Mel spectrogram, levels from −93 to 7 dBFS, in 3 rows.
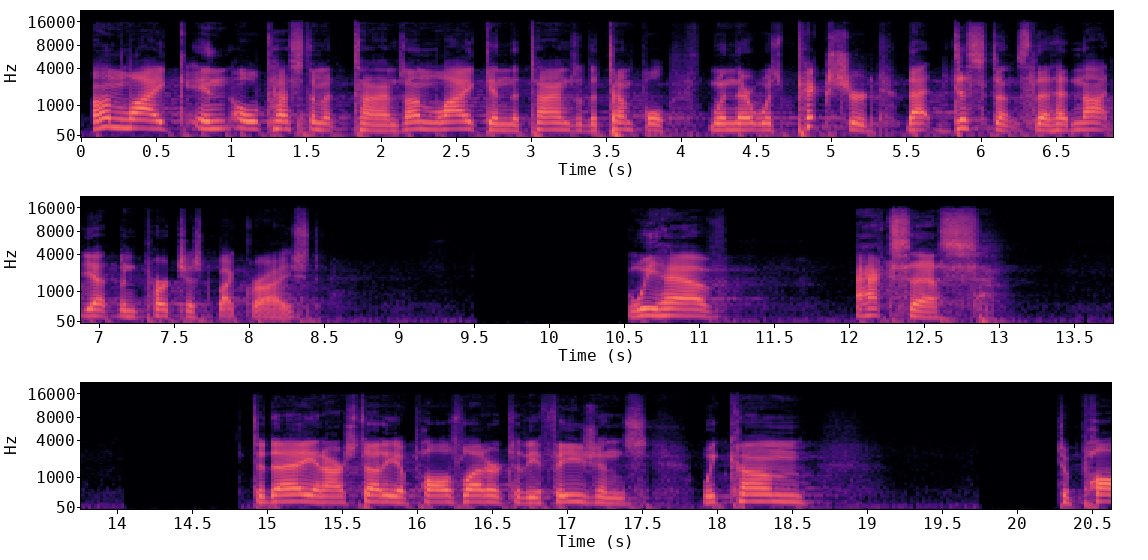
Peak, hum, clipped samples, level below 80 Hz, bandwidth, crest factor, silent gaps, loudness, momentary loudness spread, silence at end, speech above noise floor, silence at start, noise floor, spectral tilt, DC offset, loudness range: -8 dBFS; none; under 0.1%; -52 dBFS; 16 kHz; 20 dB; none; -27 LUFS; 10 LU; 0 s; 62 dB; 0.1 s; -89 dBFS; -4 dB/octave; under 0.1%; 5 LU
